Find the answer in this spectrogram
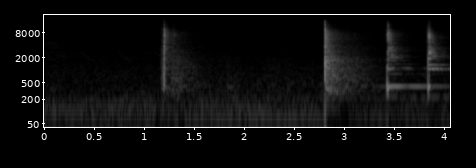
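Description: Four sharp slap-like impacts, the first two about a second and a half apart and the last two close together, each dying away quickly; a short steady tone sounds under the last two.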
